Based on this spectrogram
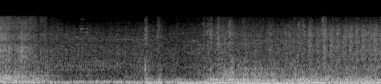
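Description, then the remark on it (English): A loud, dense roar of 37 NASCAR Cup Series stock car engines firing up and revving together on pit road at Kansas Speedway before the Hollywood Casino 400, a thick continuous rumble that swells and surges without pause, with no voices over it. “37 NASCAR Cup Series machines coming alive from the pit road.”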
